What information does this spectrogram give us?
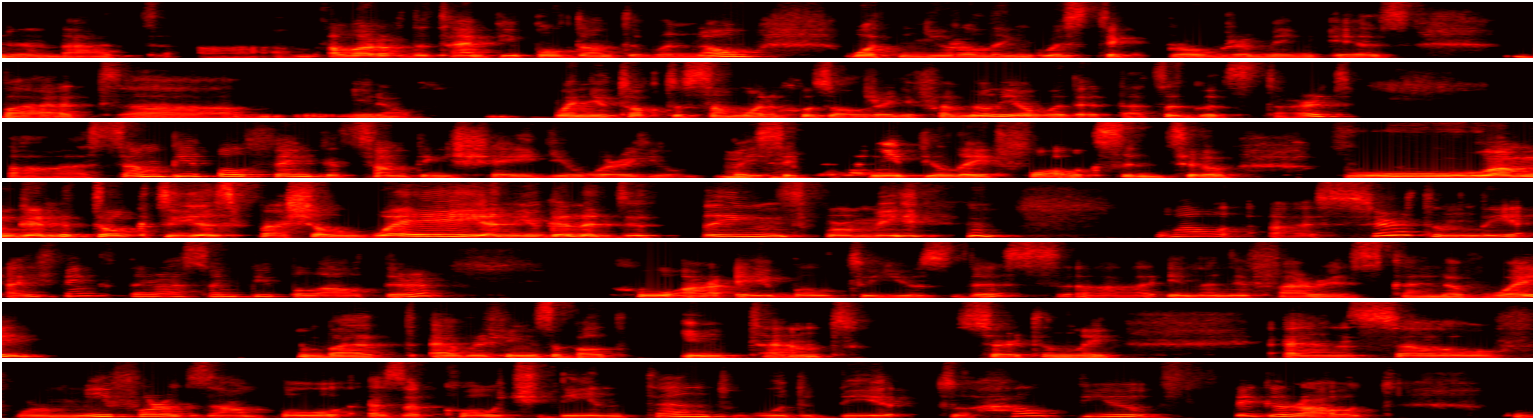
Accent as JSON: {"language": "English", "country": "Ukraine", "tie": "born or raised there", "moved": "yes", "said": "I was born in the Soviet Ukraine and we were very much conditioned by the communist culture"}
